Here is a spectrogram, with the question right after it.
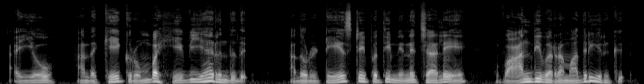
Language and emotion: Tamil, disgusted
